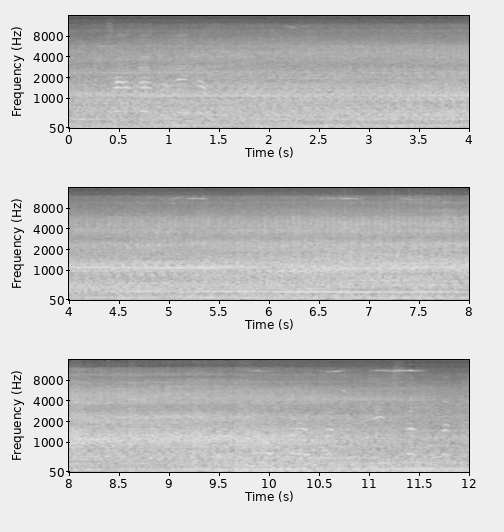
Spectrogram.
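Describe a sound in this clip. A heavy truck engine rumbles close by as it drives past.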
